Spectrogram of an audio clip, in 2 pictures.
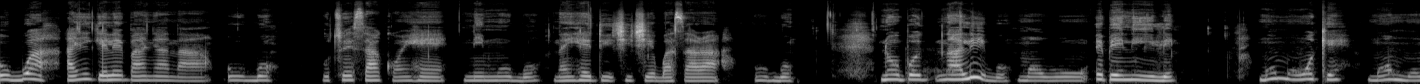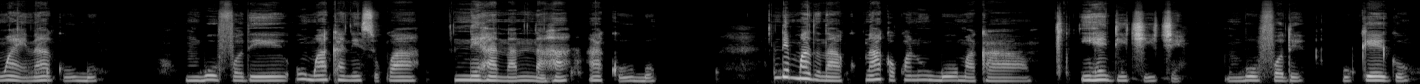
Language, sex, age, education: Igbo, female, 15-29, tertiary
